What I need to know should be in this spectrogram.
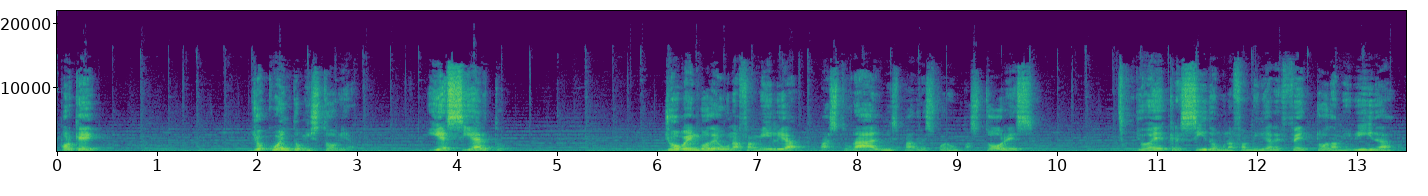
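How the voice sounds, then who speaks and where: A motivational speaker, a man with a Dominican accent, hammers his listeners with one rhetorical question after another. His voice sits at an ordinary pitch, and he swings from forceful lines down to hushed ones. Light music plays quietly beneath him. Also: a little slow, long pauses. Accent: Dominican Spanish. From Dominican Republic. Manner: emphatic, fires repeated rhetorical questions, drops to near-whispers for stress. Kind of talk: motivational talk.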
